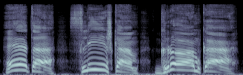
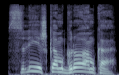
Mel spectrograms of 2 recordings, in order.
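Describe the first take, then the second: First: Slow, high, drawn-out roar. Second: Slow, raspy complaint; hoarse wheeze. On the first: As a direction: bellow it out breathlessly. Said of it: "взревел". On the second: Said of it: "прохрипел Назар". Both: A narrator's reading.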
